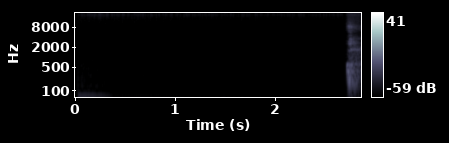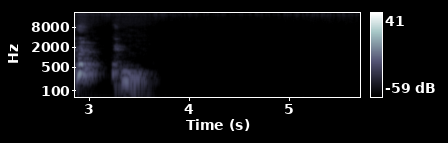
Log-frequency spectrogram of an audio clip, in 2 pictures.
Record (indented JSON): {
  "cough_length": "5.7 s",
  "cough_amplitude": 1909,
  "cough_signal_mean_std_ratio": 0.25,
  "survey_phase": "beta (2021-08-13 to 2022-03-07)",
  "age": "65+",
  "gender": "Male",
  "wearing_mask": "No",
  "symptom_none": true,
  "smoker_status": "Ex-smoker",
  "respiratory_condition_asthma": false,
  "respiratory_condition_other": false,
  "recruitment_source": "REACT",
  "submission_delay": "1 day",
  "covid_test_result": "Negative",
  "covid_test_method": "RT-qPCR"
}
